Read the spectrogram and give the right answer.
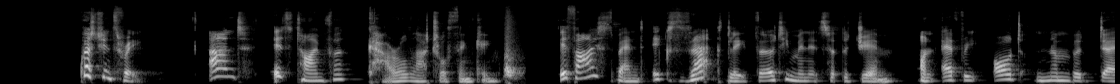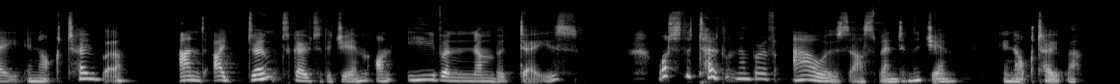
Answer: The answer is 8 hours.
